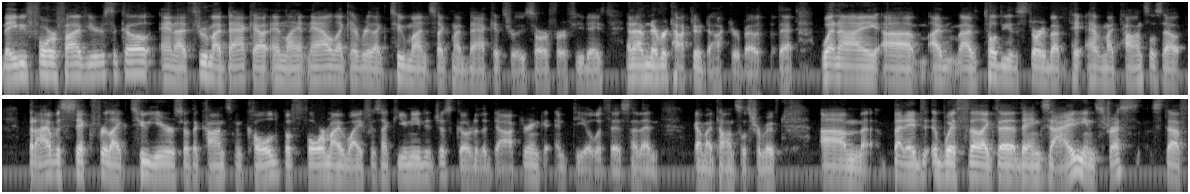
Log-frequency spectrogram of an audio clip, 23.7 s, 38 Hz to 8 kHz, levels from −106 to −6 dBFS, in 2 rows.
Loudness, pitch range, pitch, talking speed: -34 LUFS, 90-115 Hz, 95 Hz, 260 wpm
